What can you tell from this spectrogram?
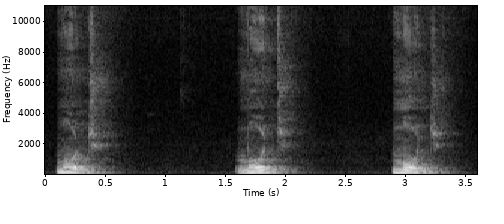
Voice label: "mudj", Dhurga

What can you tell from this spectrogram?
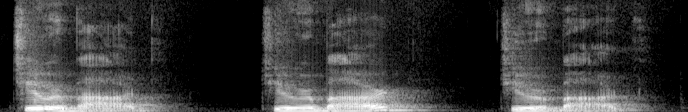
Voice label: "djirabard", Dhurga

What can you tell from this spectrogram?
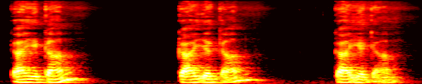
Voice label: "gaygan", Dhurga

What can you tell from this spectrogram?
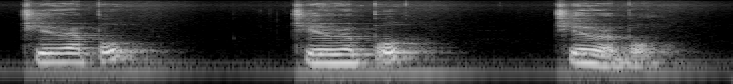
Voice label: "djirabu", Dhurga

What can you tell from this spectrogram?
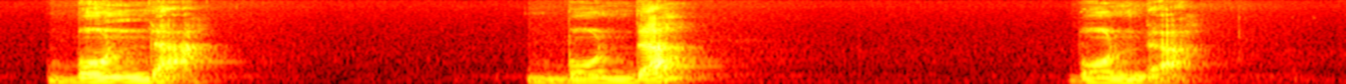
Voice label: "bunda", Dhurga

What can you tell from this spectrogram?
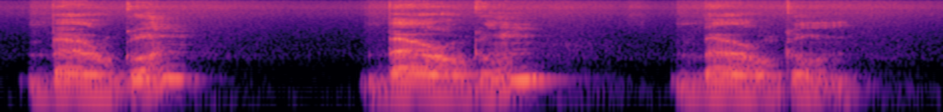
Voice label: "burlgunj", Dhurga

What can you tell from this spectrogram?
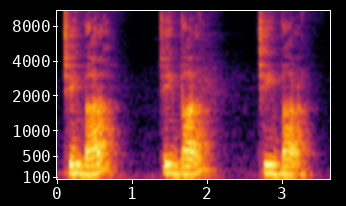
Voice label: "djiibarra", Dhurga

